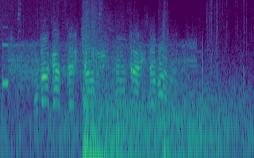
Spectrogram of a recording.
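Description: A rifle fires a loud, booming shot.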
